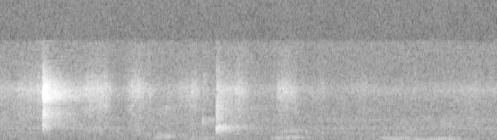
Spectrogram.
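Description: Near silence: faint room tone with two faint, sharp clicks about a second apart.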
